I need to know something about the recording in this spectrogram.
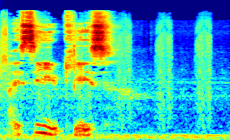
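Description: A man speaks briefly into a nearby microphone.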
